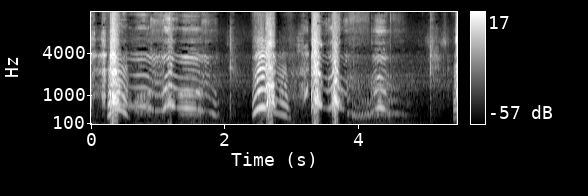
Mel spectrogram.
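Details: Boston Terrier vocalising: sharp barks mixed with short arched howling yelps, several loud bursts in quick succession, followed by a lower drawn-out moan and a final bark.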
